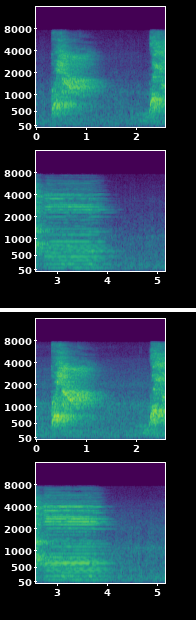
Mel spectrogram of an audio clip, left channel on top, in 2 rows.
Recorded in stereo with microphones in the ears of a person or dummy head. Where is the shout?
15° right (ahead or behind), 1.2 m; by 2.6 s 65° left (ahead or behind), 1.1 m.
